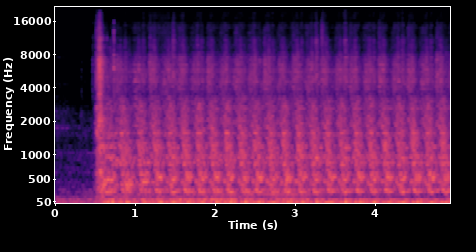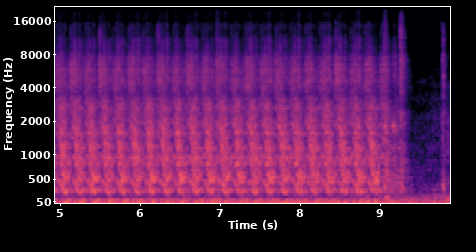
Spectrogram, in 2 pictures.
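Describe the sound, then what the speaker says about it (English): A petrol Citroën BX engine cranks briefly, then catches and runs steadily with a dense mechanical clatter for about nine seconds before cutting off, close and fairly loud with no voices. "Let's keep cranking and see what it does."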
